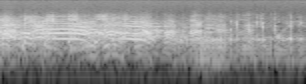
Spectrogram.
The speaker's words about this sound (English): I was drinking a glass of noodle soup when you told that last joke. I wasn't able to laugh in time, so I did the next best thing. I gargled.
